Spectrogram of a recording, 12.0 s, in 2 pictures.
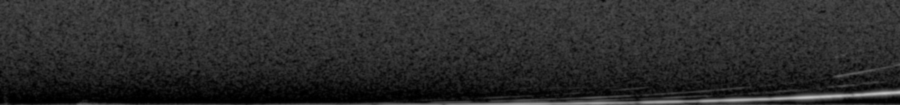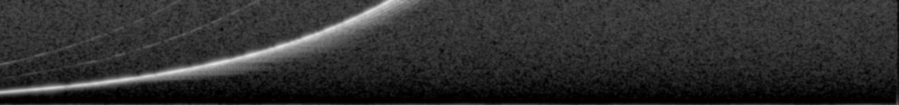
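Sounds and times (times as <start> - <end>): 
exponential sine sweep from 10 Hz to 24 kHz: 2.1 - 9.9.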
